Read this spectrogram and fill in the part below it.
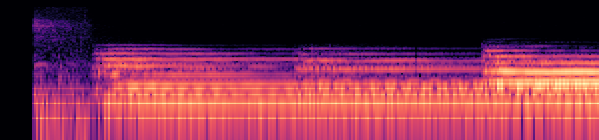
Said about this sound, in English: Then he heard a church bell ringing. It was midnight. I know that bell. It's St. Thomas's Church.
